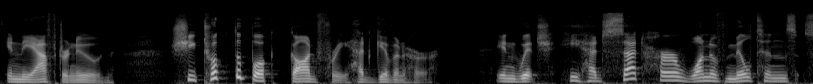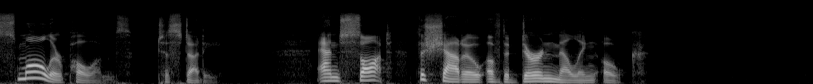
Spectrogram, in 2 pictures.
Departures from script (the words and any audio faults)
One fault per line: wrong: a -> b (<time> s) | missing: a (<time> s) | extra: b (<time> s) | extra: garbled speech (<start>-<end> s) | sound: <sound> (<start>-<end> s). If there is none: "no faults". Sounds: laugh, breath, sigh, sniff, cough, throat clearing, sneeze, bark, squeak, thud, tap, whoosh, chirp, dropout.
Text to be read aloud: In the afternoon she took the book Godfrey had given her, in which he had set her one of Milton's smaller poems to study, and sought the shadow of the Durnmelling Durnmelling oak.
missing: Durnmelling (14.1 s)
